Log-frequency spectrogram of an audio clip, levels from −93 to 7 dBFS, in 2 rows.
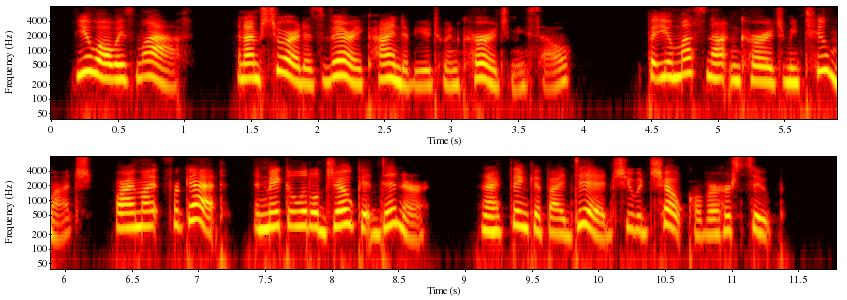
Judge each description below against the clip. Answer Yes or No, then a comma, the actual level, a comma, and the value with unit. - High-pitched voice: Yes, very high, 270 Hz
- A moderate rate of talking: No, fast, 245 wpm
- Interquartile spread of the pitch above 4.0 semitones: Yes, average, 5.0 semitones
